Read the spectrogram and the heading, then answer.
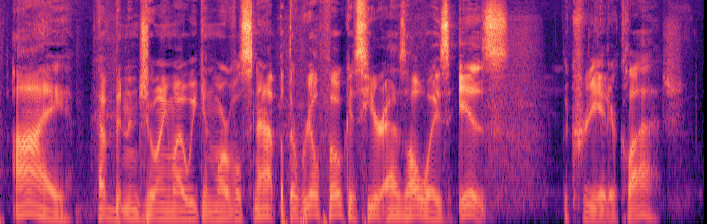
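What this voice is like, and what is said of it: Radio announcer voice. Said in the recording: “radio voice”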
